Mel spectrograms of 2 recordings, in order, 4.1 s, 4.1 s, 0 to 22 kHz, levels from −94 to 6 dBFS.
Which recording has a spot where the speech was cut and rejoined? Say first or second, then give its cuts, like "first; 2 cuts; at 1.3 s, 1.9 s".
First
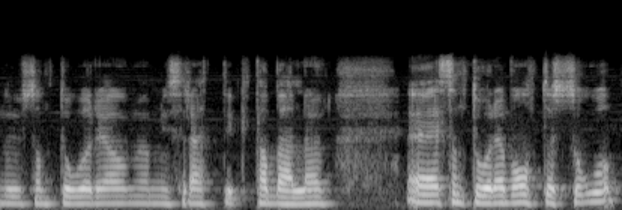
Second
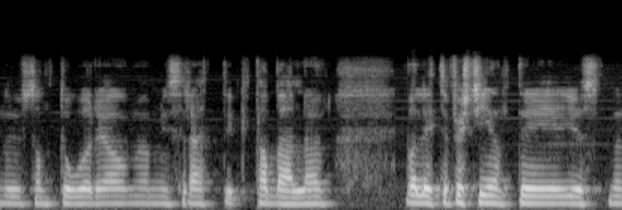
second; 1 cut; at 2.6 s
